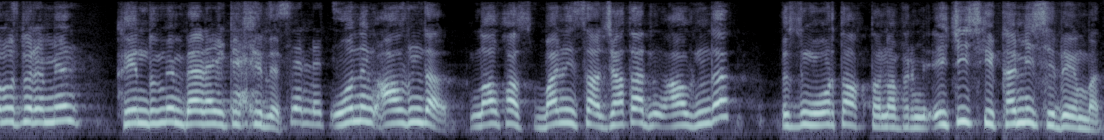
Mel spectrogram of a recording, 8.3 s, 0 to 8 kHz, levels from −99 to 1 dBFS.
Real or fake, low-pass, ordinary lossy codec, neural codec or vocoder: fake; none; none; codec, 16 kHz, 2 kbps, FunCodec, trained on LibriTTS, 25 frames a second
